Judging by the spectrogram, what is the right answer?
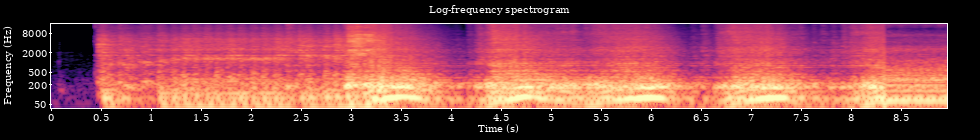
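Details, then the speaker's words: SBE LS-powered street car: revs swell and fall every couple of seconds without pulling harder, flaring like a CVT before engaging. Transmission slipping, suspected low transmission fluid or a bad transmission. "so [Music] if you can't hear it this thing definitely needs some training fluid still hear that or zach's got a bum one of the two it's like a cvt she's got a stand on her and then she engages"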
